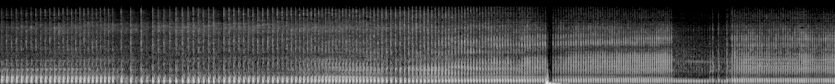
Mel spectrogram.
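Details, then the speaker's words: 150cc manual shifter go-kart on first test drive; engine pops unevenly at low revs then revs up with a thin flat drone, suspected to be running lean, not confirmed. "you can really hear how it's running lean"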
